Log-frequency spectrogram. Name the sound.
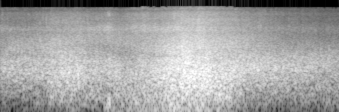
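ocean waves breaking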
